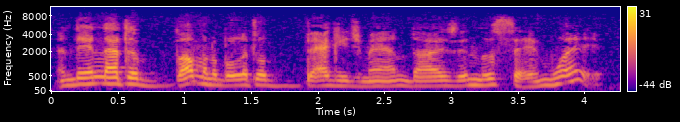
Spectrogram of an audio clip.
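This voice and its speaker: An actress playing an imperious, inquisitive old grandmother in a British radio drama, speaking in a stately, deliberate way. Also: lowish voice, warm tone, breathy edge. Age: older. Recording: dull lo-fi radio recording.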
